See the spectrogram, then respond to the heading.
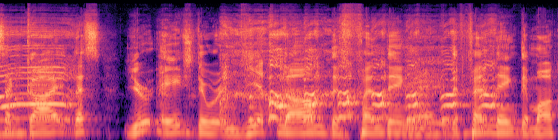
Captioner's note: screeching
